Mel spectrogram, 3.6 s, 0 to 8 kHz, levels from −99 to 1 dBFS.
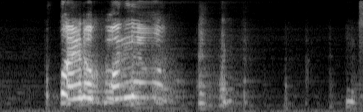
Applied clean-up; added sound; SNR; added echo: neural mask model DeepFilterNet 3.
